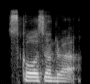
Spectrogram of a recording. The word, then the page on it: scorzonera: Indian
